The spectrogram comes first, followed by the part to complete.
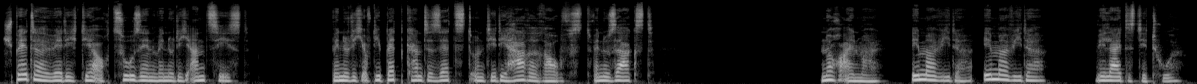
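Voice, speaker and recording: A woman narrating a literary text in a quiet, measured, intimate way. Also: lowish voice, gravelly, no echo, studio quality. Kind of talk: literary reading.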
